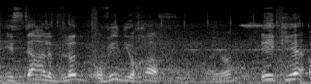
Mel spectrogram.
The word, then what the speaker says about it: IKEA: إيكيا أو مثل ما الاسم النطق الصحيح إيكيا. والله أسف تقول إيكيا. بس إحنا نقول إيكيا إيكيا.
